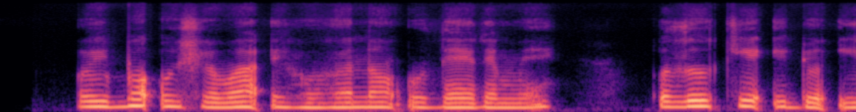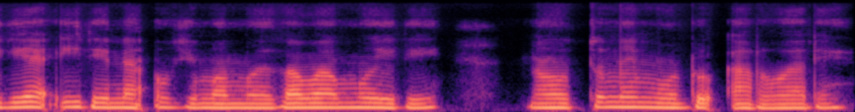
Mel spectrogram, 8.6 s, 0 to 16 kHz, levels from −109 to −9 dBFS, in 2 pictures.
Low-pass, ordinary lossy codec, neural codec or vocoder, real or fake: 14.4 kHz; AAC, 96 kbps; codec, 44.1 kHz, 2.6 kbps, SNAC; fake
